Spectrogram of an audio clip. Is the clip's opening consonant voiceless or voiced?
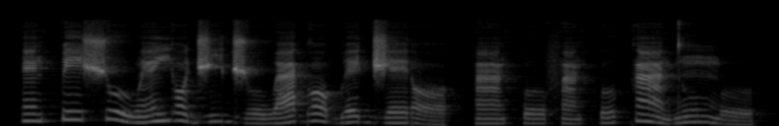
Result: voiceless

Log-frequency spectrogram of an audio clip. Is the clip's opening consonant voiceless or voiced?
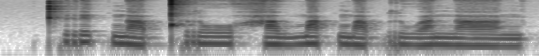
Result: voiceless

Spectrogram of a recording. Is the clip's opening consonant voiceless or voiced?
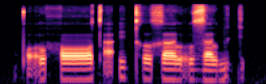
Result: voiceless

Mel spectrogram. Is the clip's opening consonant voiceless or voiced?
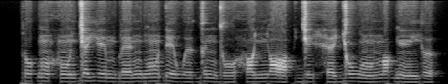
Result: voiced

